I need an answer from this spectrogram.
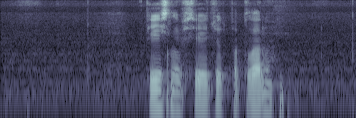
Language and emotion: Russian, neutral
